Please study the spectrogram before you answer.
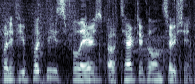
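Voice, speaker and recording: A man's voice: on the high side, fairly quick, noisy background. Man laughing through gameplay commentary. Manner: laughs often, swears freely. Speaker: gamer. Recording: game music under voice. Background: game music and gunfire.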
